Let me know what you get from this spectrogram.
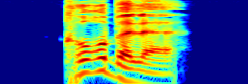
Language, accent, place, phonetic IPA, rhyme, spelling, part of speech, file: German, Germany, Berlin, [ˈkʊʁbələ], -ʊʁbələ, kurbele, verb, De-kurbele.ogg
- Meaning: inflection of kurbeln: 1. first-person singular present 2. first-person plural subjunctive I 3. third-person singular subjunctive I 4. singular imperative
